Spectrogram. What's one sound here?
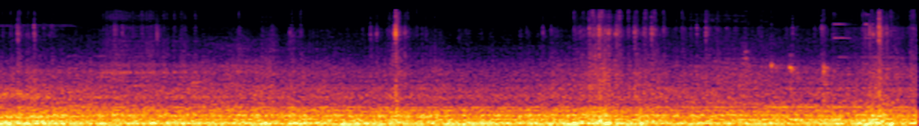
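A city bus drives along, its engine and road noise rumbling, heard from inside.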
